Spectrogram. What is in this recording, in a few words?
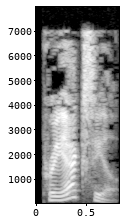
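"preaxial", British English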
